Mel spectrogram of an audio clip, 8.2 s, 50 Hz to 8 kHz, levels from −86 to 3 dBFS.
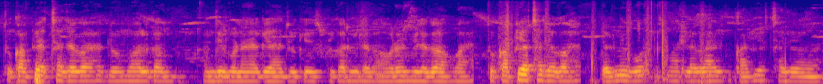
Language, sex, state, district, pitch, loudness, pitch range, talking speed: Hindi, male, Bihar, Jamui, 130 Hz, -23 LUFS, 125-130 Hz, 290 wpm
